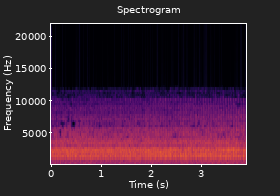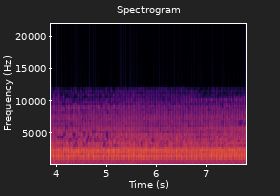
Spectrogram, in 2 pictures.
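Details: Honda Pilot engine after oil hydrolock: hard, steady metallic knocking at about 200 per minute over the running engine, a heavy internal knock from mechanical damage.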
